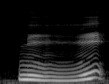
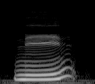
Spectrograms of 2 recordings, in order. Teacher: You have one third tone, you normal. and a second tone for the more polite version, and together with an ennn sound in the end.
